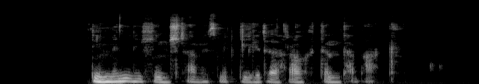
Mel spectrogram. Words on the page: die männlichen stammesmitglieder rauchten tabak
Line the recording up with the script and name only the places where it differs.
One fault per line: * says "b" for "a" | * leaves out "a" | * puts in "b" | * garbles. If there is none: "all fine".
all fine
